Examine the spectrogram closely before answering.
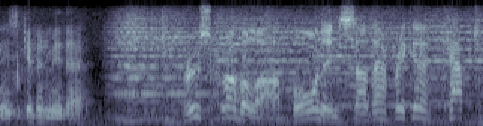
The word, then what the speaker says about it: Grobbelaar: If you took one B out of my name and one A, yes, and substituted the last A for an E, it'll be pronounced Grobbelaar, and that actual pronunciation in Dutch means clumsy.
